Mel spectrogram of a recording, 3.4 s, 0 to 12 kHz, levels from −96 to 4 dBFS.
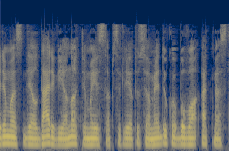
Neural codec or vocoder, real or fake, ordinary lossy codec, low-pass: codec, 16 kHz, 4.8 kbps, FACodec; fake; AAC, 32 kbps; 7.2 kHz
